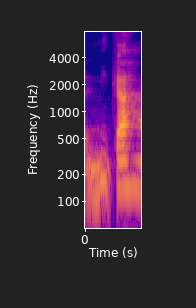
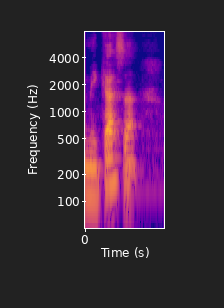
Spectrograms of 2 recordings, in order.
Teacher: Cuando la gente dice, "Mi caja en vez de mi casa, lo que han hecho ha sido bajar la lengua para abajo un par de milímetros y así ya te sale esa aspiración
